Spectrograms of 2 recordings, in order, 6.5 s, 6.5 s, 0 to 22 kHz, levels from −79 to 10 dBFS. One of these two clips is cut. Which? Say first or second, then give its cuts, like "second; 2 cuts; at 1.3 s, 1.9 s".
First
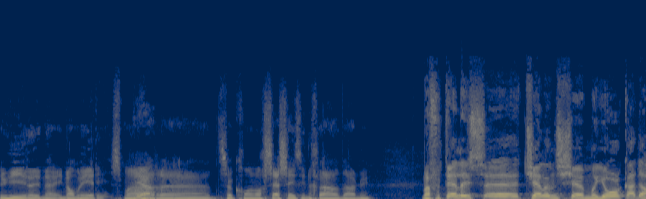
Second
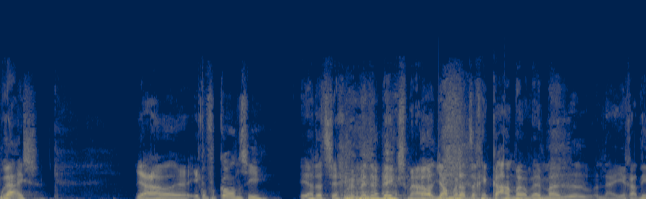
second; 3 cuts; at 2.0 s, 2.8 s, 3.4 s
